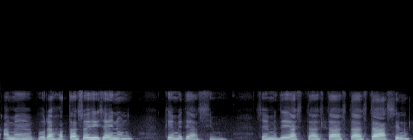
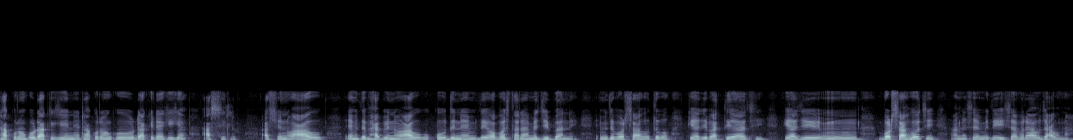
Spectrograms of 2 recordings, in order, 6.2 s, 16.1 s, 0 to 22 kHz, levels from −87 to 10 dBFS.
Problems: none marked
